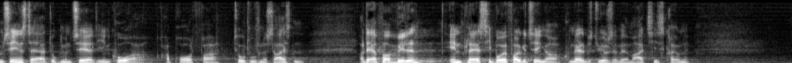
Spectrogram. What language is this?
Danish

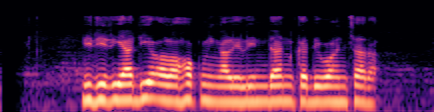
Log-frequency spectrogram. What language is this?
Sundanese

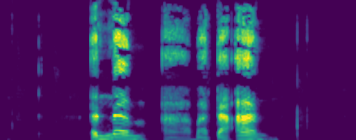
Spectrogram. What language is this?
Sakizaya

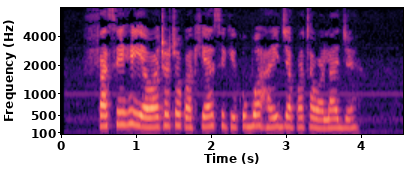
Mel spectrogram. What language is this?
Swahili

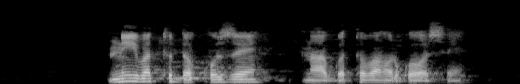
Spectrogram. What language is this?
Kinyarwanda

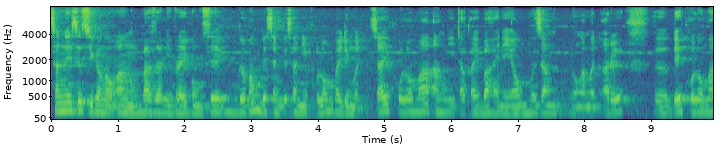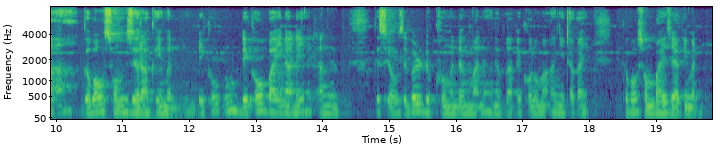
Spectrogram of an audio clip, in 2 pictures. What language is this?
Bodo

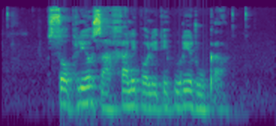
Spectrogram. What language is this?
Georgian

